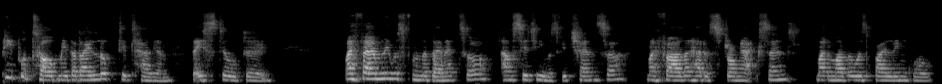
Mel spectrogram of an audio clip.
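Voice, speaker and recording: A woman's voice: medium pitch, steady tone, fairly quick, pushed and bright, rough recording. Reflective woman telling her story. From Australia. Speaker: writer giving an online talk. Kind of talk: prepared talk to camera. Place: small room indoors.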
